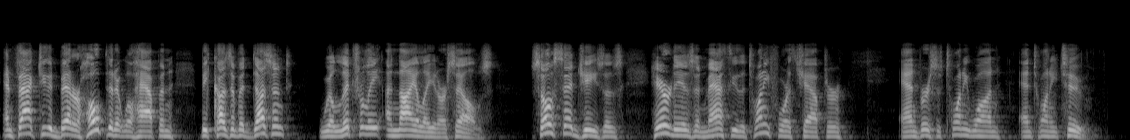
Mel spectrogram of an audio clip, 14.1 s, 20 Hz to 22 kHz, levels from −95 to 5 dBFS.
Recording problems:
high frequencies cut off; noticeable; nothing above 5.5 kHz

